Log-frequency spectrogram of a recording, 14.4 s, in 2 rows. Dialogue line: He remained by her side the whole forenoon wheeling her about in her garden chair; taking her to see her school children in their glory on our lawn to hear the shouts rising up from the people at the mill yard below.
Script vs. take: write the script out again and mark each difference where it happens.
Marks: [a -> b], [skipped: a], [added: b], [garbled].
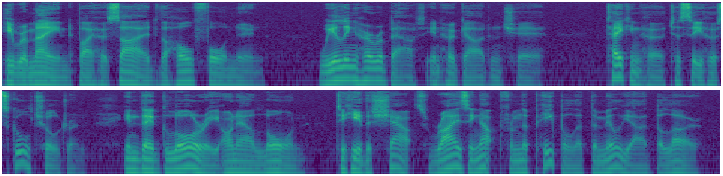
He remained by her side the whole forenoon wheeling her about in her garden chair; taking her to see her school children in their glory on our lawn to hear the shouts rising up from the people at the mill yard below.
